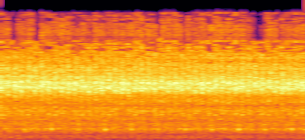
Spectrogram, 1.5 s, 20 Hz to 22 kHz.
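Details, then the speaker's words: 2014 Chevrolet Cruze LTZ at idle, with misfires and a whistle from the top of the engine: a steady, high-pitched hiss. It is a vacuum leak past a leaking PCV valve in the valve cover, and the fix is to replace the damaged valve cover. "un problema que a través de vehículo trae como un silbido en la parte de arriba del motor"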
